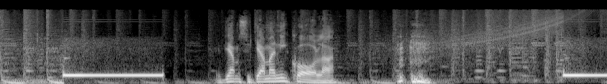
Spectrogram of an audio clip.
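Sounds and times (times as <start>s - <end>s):
telephone ring tone on an outgoing call: 0.6s - 1.6s, 5.6s - 6.0s
speech: 2.2s - 4.4s.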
